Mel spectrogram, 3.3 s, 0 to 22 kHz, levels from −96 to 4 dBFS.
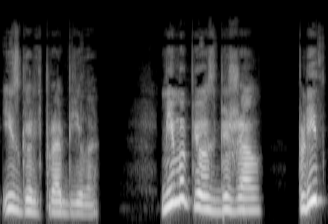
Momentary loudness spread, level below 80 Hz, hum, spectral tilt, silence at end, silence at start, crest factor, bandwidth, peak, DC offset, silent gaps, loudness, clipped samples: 12 LU; -66 dBFS; none; -5.5 dB/octave; 0.05 s; 0.05 s; 18 dB; 13 kHz; 0 dBFS; under 0.1%; 1.01-1.20 s, 2.65-2.70 s, 2.87-2.98 s; -17 LUFS; under 0.1%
